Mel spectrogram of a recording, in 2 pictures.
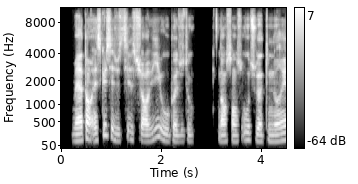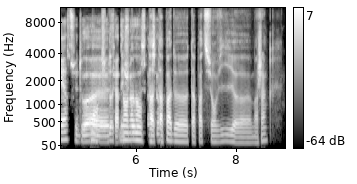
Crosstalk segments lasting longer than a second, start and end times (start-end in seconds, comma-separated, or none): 5.1-6.5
